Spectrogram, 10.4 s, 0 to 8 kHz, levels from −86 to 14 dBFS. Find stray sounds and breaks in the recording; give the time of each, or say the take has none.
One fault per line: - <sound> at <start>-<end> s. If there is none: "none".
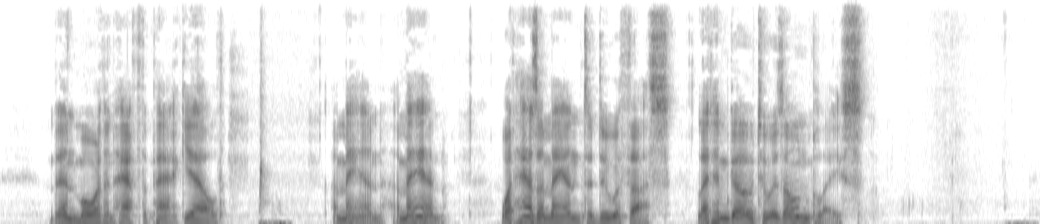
- whoosh at 2.6-2.9 s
